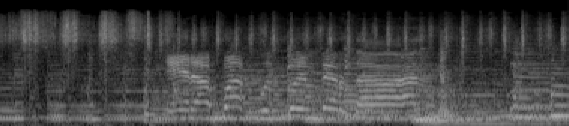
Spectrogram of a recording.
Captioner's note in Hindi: स्पैनिश बोलते हुए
